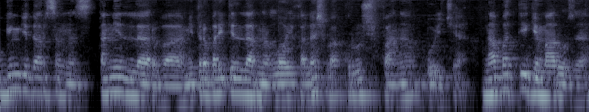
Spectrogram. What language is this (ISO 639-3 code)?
tur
